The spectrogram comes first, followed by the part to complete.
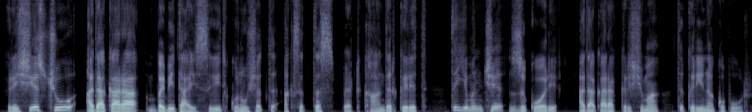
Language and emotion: Kashmiri, neutral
